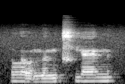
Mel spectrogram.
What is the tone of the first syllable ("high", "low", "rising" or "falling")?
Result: low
